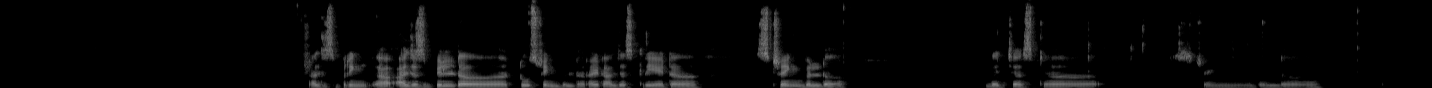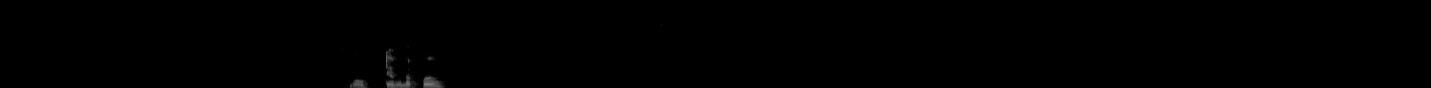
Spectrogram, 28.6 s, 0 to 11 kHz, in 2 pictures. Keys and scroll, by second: 4.0 super+z, 8.5 Return, 14.4 Return.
